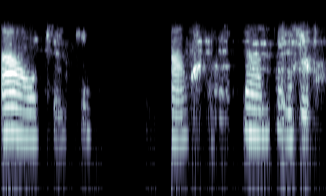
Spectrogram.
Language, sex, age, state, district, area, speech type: Tamil, female, 18-30, Tamil Nadu, Ariyalur, rural, conversation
